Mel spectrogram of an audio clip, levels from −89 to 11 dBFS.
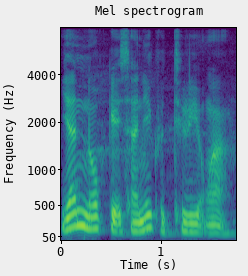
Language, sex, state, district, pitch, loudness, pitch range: Garo, male, Meghalaya, South Garo Hills, 125 Hz, -15 LUFS, 120-165 Hz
